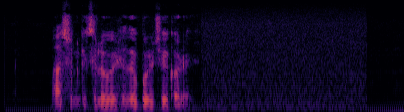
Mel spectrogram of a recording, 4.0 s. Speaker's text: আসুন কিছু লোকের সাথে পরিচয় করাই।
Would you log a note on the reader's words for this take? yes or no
no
